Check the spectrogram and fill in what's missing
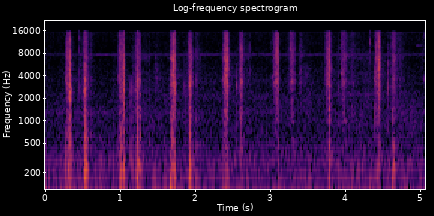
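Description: A hand-held Note7 smartphone in a plastic slide case has the case slid back and forth by thumb. About sixteen sharp, bright clicks and rubbing scrapes come at an uneven, fairly quick pace, each dying away almost at once over a low background.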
